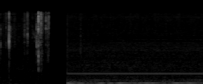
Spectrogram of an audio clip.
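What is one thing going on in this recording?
A knife cuts into a soft block.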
